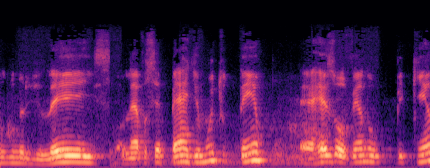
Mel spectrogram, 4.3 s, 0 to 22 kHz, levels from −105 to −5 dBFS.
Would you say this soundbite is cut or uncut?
cut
